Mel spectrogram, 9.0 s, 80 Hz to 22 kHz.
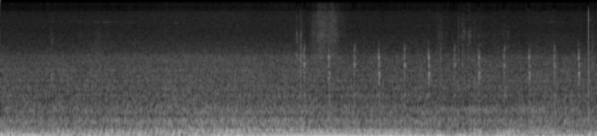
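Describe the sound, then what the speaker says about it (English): Steady, loud diesel rumble from a 2020 Chevy 3500 dually pickup towing on the road with its exhaust brake engaged, a constant drone throughout with faint ticking mid-clip, no voices. "That time I could really feel the exhaust brake."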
